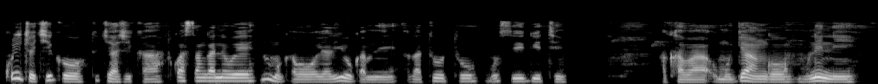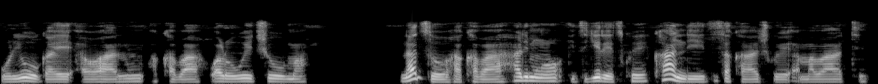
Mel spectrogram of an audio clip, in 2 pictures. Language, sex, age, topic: Rundi, male, 18-24, education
